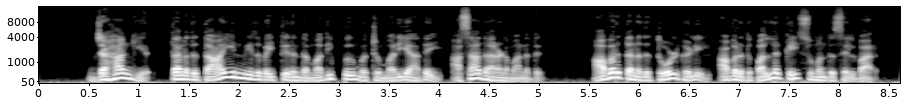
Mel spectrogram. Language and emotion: Tamil, neutral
